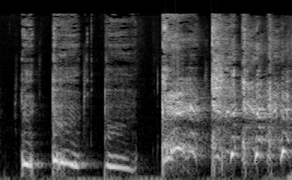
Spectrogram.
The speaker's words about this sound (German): Oh, da ganz schöner Frosch im Hals, so passend zu Tieren.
